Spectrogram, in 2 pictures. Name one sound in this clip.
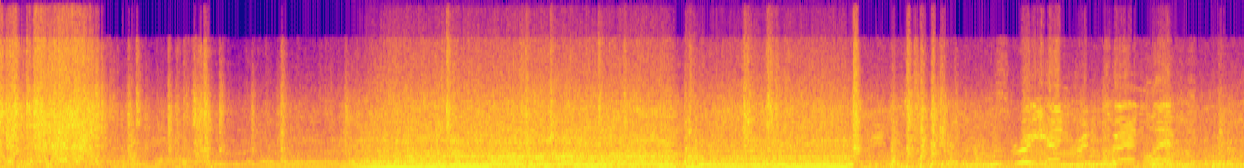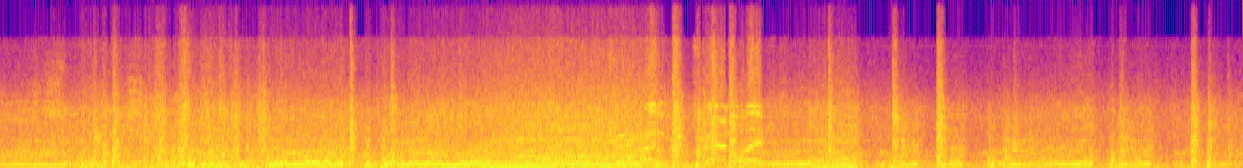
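A car engine roars and revs hard up and down, heard from inside the car.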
